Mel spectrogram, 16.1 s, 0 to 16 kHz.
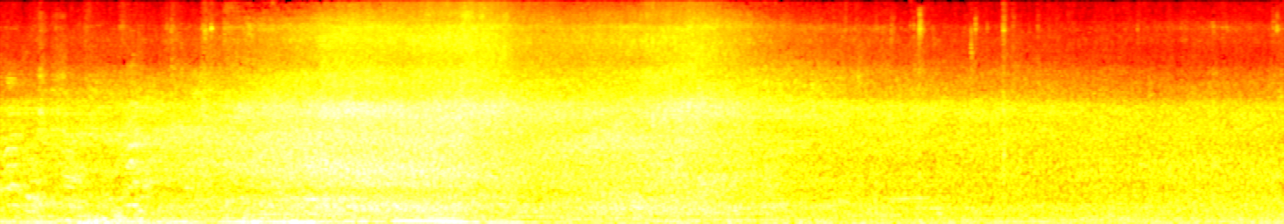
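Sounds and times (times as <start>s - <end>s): low traffic rumble: 0.0s - 16.0s
tyres hissing on wet road: 2.7s - 11.2s.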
